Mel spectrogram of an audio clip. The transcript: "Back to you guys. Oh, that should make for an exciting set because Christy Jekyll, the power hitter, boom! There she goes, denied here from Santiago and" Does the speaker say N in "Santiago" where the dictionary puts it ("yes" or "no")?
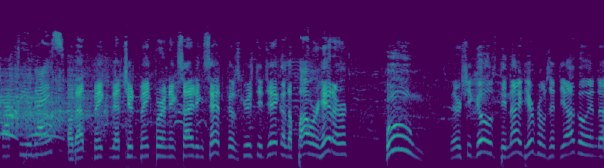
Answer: yes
